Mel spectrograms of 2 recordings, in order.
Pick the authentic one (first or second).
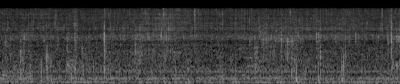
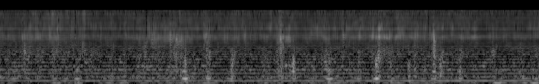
first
